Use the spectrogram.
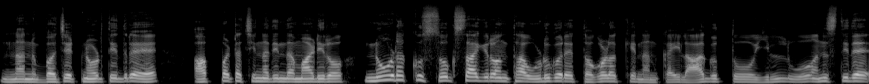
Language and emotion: Kannada, fearful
